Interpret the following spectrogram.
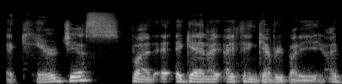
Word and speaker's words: Cairdeas: Yeah, I heard a bit more of, I think, an I in there around a Cairdeas.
